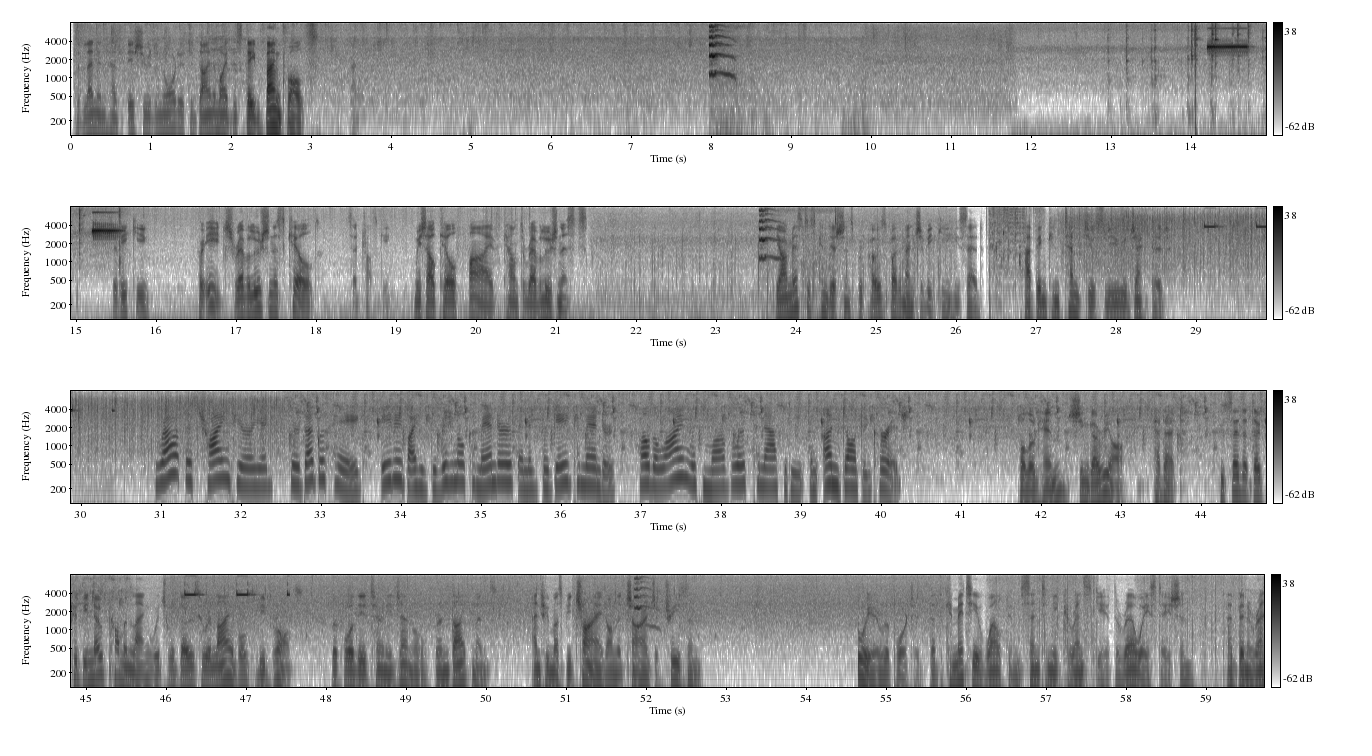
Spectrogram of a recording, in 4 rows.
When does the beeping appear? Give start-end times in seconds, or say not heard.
12.9-15.6, 29.1-30.4, 46.2-47.5.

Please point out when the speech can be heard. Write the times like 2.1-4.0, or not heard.
0.1-3.6, 15.4-21.4, 23.8-28.7, 30.9-40.4, 41.7-52.7, 54.6-59.6.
